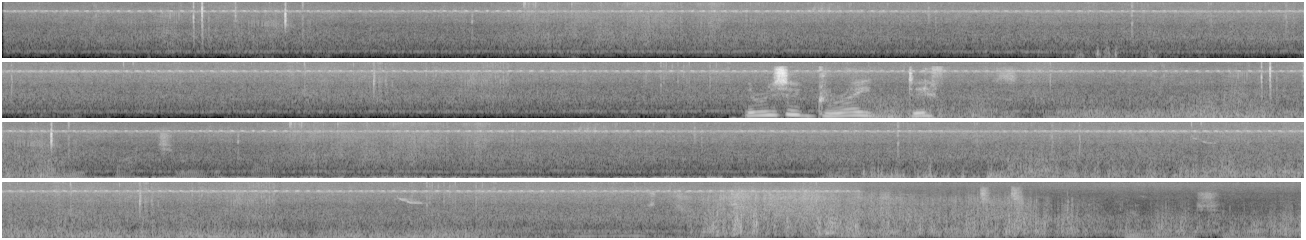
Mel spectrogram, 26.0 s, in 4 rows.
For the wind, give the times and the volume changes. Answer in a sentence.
You can hear the wind from 10.8 to 25.9 s, getting quieter then louder.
